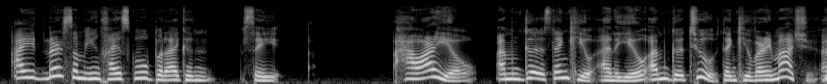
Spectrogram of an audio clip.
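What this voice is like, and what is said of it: Non-native English accent. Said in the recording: “my accent is just what's stopping me”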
